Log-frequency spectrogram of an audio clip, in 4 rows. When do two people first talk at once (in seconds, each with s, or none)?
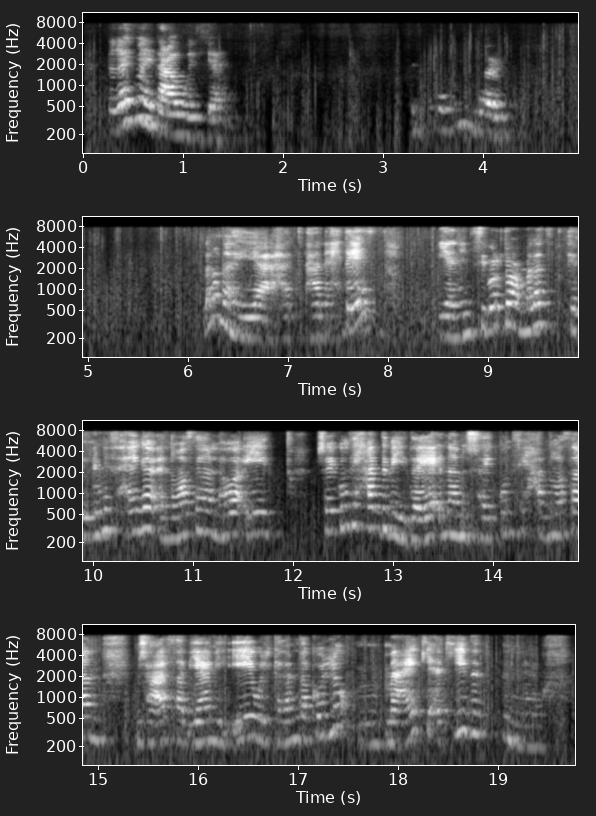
none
